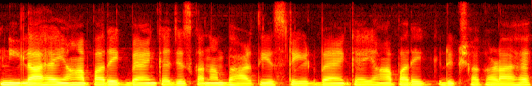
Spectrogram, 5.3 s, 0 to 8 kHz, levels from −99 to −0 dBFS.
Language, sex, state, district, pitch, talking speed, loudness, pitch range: Hindi, female, Chhattisgarh, Kabirdham, 155 Hz, 215 wpm, -18 LUFS, 155-160 Hz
